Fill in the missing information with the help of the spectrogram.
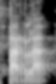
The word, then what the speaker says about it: parlar: So it's spelled parlar, but you drop the R. So it's just like French. You drop the R with all the verbs.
